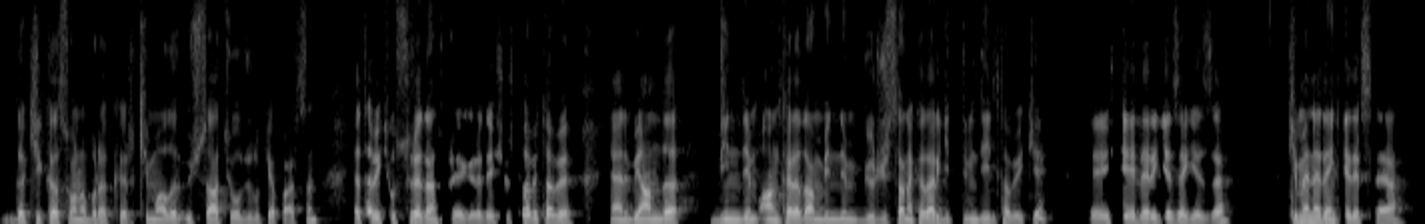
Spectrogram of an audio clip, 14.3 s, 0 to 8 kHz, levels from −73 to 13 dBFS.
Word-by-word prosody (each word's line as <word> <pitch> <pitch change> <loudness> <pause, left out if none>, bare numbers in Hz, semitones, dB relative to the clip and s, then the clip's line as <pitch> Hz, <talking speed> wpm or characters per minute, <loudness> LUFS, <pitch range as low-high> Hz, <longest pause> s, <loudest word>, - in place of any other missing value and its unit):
dakika 115 0 0
sonra 110 -3 -2
bırakır. 110 0 -3
Kimi 110 -2 -3
alır? 110 0 +2
3 120 -4 -8
saat 110 0 +2
yolculuk 105 0 -5
yaparsın. 195 +2 -4 0.4
Ya - - +1
tabii 150 -6 +3
ki - - -18
bu - - -3
süreden 130 0 +3
süreye 100 0 0
göre 130 +2 -3
değişir. 115 -4 -4
Tabii 205 +1 +2
tabii. 185 - +2 0.4
Yani 110 +1 0
bir 125 - +4
anda 120 0 +4 0.2
bindim, 120 +1 +1
Ankara'dan 115 -1 +4
bindim, 110 -1 -2
Gürcistan'a 110 0 -1
kadar 115 -1 +4
gittim 110 +2 -4
değil 110 -4 -3
tabii 95 0 -3
ki. 215 +4 -4 0.4
Eee, 165 -1 0
şehirleri 160 -2 +2
geze 145 -4 +1
geze. 100 - -1 0.6
Kime 155 -2 +2
ne 150 -1 +4
denk 130 -2 +1
gelirse 120 -6 -1
ya. 110 +4 -2
115 Hz, 170 wpm, -24 LUFS, 110-130 Hz, 0.6 s, bir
